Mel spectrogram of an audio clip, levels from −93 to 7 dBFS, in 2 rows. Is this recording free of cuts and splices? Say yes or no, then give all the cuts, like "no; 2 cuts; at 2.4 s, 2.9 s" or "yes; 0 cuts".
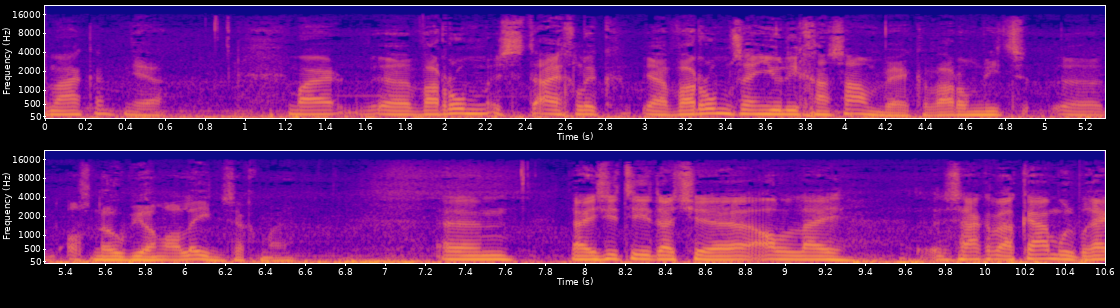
no; 1 cut; at 1.2 s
